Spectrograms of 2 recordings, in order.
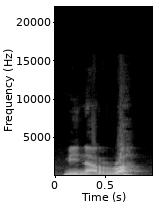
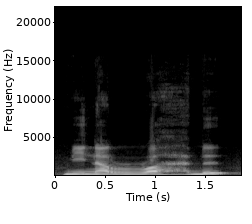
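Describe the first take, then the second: First: The final b has no echoing bounce. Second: The final b has an echoing bounce. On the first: The speaker calls it wrong. "ada sifat yang tidak diberikan di sini, yaitu sifat qalqalah" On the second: The speaker calls it right. "berikan hak huruf ba dengan sempurna"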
